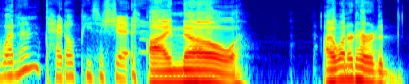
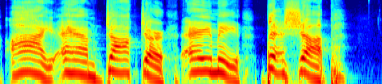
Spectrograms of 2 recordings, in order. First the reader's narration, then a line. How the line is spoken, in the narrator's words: she punched her in the face and shouted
